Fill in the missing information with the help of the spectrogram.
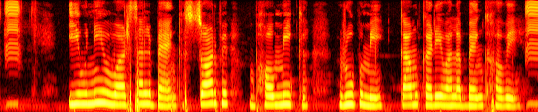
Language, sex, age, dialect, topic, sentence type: Bhojpuri, female, 36-40, Northern, banking, statement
